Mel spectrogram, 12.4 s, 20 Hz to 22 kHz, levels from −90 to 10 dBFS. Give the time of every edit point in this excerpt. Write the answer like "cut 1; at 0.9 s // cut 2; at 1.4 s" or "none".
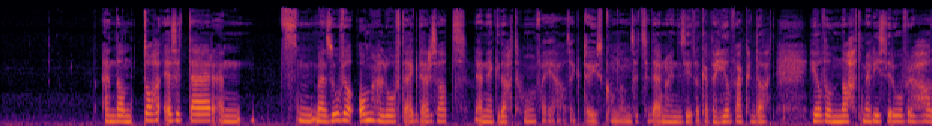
cut 1; at 6.3 s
